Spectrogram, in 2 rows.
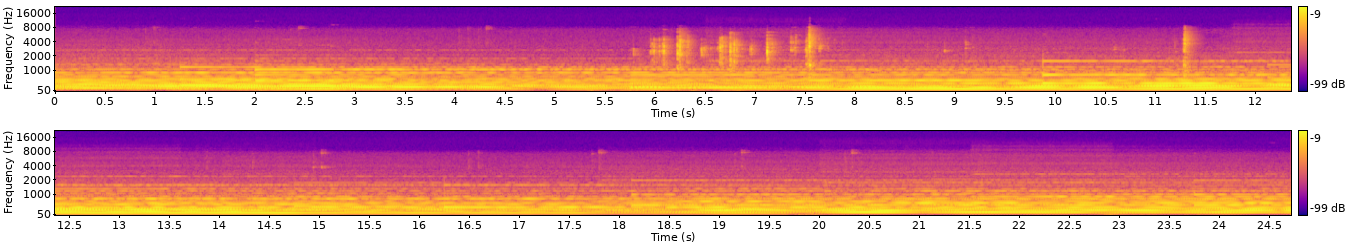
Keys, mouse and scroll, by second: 0.8 click, 2.3 click, 4.0 click, 4.2-11.2 drag, 13.8 middle click, 14.4-14.9 scroll up 1, 14.9 click, 16.4 click, 17.7-19.2 drag, 20.2 click.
